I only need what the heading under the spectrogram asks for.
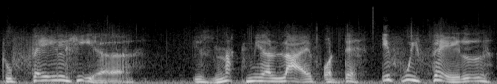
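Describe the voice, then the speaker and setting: Grave old-radio vampire hunter doc, halting and deliberate, dull faintly hissy recording. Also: male voice, on the high side, sing-song. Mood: urgent, grave. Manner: solemn, deliberate, halting foreign phrasing. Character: grave learned foreign vampire hunter doctor, solemn and commanding. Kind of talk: 1930s radio drama acting.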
